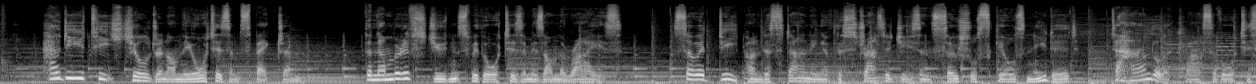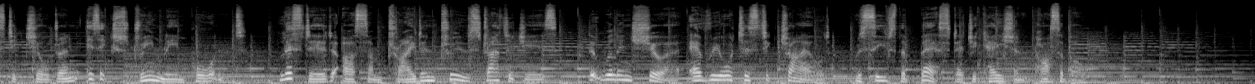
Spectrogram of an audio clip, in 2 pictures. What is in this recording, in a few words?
eLearning; Autism spectrum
